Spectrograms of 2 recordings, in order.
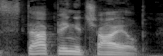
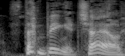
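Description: First: It is said in an angry, scolding tone. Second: It is said in a light, playful tone.

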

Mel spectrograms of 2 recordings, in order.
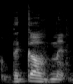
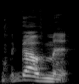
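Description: First: It is said in the speaker's ordinary accent. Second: It is said in a put-on cockney accent.

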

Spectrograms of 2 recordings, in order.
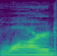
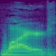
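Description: First: The vowel sounds like 'aw'. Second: The vowel sounds like 'eye'. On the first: The speaker calls it wrong. "we were pronouncing it incorrectly" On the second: The speaker calls it right. "his name is pronounced Wired now"

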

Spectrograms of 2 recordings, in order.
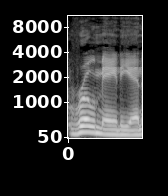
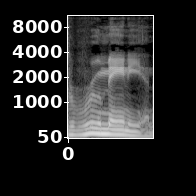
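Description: First: The first syllable sounds like 'roh'. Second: The first syllable sounds like 'rum'. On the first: It refers to the ethnicity. The speaker calls it wrong. "It's not Romanian as in the ethnicity" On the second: It refers to something named after rum. The speaker calls it right. "Imagine that word with a U instead of an O"

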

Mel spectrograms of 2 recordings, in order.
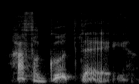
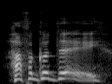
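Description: First: It is said in a put-on Dracula voice. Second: It is said in a plain, normal voice.

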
